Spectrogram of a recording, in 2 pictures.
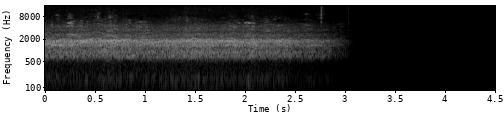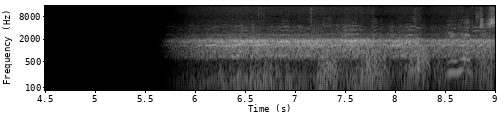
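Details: Snow Geese from a flock of over a million at Loess Bluffs National Wildlife Refuge, 21 February 2020, on a fine day: a dense wall of honking, cut by a silent gap of about three seconds before the clamour resumes, louder and rougher.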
